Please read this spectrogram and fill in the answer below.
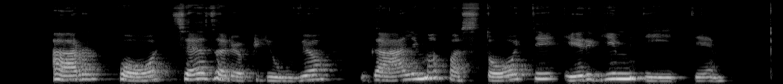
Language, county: Lithuanian, Kaunas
